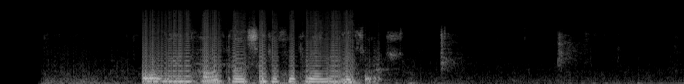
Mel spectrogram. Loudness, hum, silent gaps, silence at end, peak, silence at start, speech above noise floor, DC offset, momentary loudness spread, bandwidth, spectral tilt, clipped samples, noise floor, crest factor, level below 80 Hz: -28 LUFS; none; none; 1.15 s; -12 dBFS; 0.4 s; 32 dB; under 0.1%; 24 LU; 14 kHz; -6.5 dB/octave; under 0.1%; -59 dBFS; 18 dB; -44 dBFS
